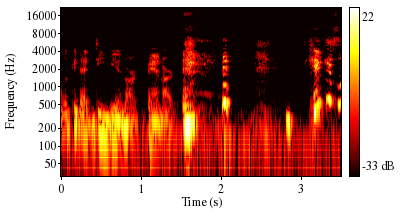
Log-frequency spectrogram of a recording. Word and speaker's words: Kik: If you guys don't know how it's spelled, it's K-I-K. Kick.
